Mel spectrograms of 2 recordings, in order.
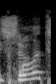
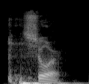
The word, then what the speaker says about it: sewer: Say sewer. Say sewer. – Sore. – Sore? – Sore. – Sore. – Sewer. – Sore. – It's two syllables.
